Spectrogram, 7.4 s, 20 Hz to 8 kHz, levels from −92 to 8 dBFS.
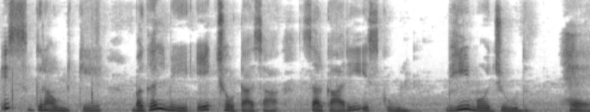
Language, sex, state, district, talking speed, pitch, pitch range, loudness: Hindi, female, Madhya Pradesh, Umaria, 105 wpm, 165 Hz, 155-190 Hz, -16 LUFS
